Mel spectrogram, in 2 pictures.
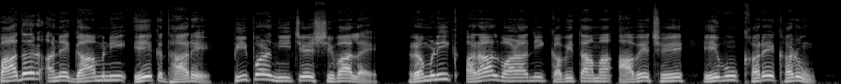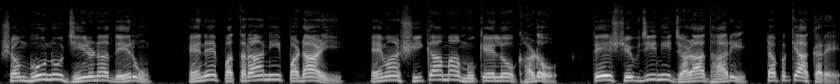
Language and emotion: Gujarati, neutral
